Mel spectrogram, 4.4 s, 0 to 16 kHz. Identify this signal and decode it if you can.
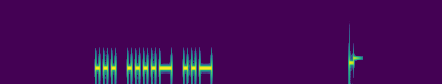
Morse code, heard as a keyed tone, about 31 wpm, 700 Hz. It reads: S4U
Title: Three Challenging Letter-Number Combinations 30wpm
